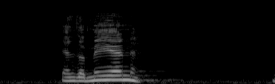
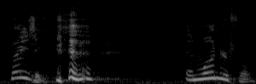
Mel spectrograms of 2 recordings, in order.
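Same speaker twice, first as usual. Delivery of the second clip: high, slow words broken by a real laugh; laughing delight; 7 semitones higher, much slower than usual. Real, not acted. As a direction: laugh through crazy and wonderful. Laughing while praising the place.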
